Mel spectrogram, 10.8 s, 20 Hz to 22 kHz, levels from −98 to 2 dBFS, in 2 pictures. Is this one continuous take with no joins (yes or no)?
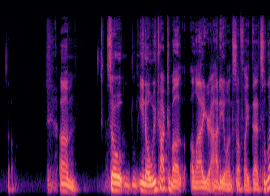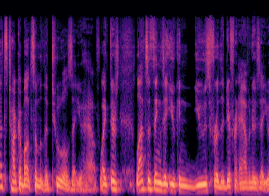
yes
